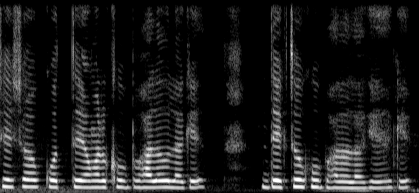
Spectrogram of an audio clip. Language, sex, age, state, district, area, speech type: Bengali, female, 18-30, West Bengal, Uttar Dinajpur, urban, spontaneous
